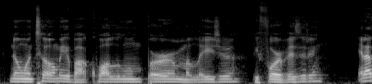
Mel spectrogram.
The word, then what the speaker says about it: Kuala Lumpur: to five things no one told me about Kuala Lumpur Malaysia before visiting and I think I said that correctly Kuala Lumpur I know in the videos I was saying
